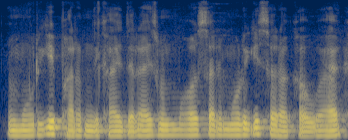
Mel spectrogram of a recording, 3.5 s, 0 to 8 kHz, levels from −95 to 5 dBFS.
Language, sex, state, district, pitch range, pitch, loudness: Hindi, male, Bihar, West Champaran, 105-115 Hz, 110 Hz, -17 LUFS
